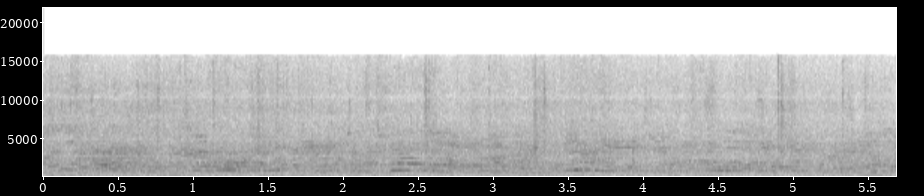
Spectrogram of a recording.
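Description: Swimmers splash through the water.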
